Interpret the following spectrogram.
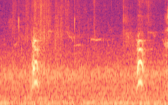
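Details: Chihuahua at the Petits Mots Doux breeding kennel, heard with its toy: three short, high yapping barks spaced about a second apart against a quiet indoor background.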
